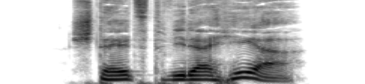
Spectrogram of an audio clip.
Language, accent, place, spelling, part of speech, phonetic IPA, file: German, Germany, Berlin, stellst wieder her, verb, [ˌʃtɛlst viːdɐ ˈheːɐ̯], De-stellst wieder her.ogg
- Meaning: second-person singular present of wiederherstellen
